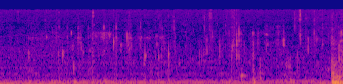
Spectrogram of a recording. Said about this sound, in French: Fait que, une petite gorgée. Euh, ouais, gorgée à ça, ben oui, j'adore.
